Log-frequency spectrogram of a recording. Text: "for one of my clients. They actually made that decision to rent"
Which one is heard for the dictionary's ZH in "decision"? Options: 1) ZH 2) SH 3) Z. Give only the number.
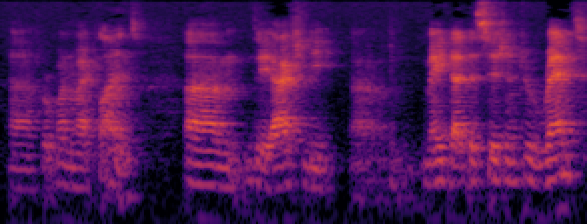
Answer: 1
